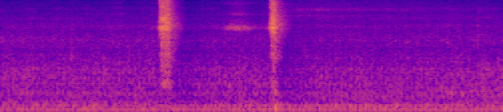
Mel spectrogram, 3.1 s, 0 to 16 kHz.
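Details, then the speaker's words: 1979 International dump truck with Detroit DT466 diesel, idling after a leaking air line was replaced: two sharp air bursts as the air brake releases, then a steady diesel idle with no lingering hiss. No air leak. "I don't hear any hissing. That's good. Put some soapy water on some stuff here."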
